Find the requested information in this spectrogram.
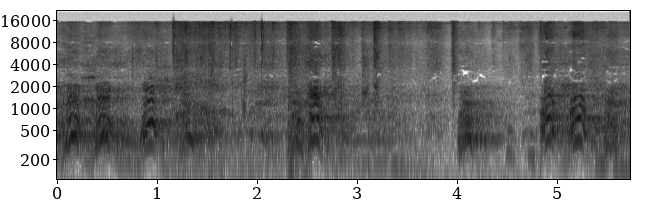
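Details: German Shepherd tested for guarding ability, giving loud, harsh barks in short bursts of two or three, separated by brief pauses over several seconds.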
